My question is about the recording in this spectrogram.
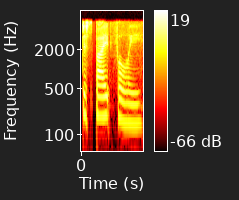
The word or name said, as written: despitefully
